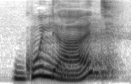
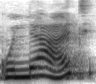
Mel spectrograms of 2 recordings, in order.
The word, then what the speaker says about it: гулять: Now, in the word гулять, it's a little bit different because there is no this y. We just pronounce soft l and then a. L, a.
